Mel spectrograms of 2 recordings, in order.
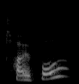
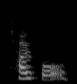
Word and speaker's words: Taupo: For example, in Taupo, A and U blend to make O. Au, O, O. Taupo.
